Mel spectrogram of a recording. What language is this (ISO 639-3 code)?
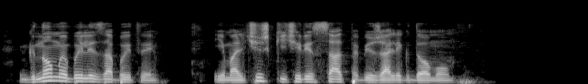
rus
